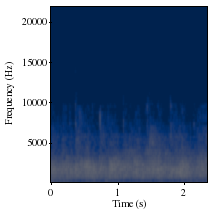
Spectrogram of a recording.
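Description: A church congregation applauds together during a sermon, a steady, moderately faint wash of many hands clapping that continues evenly throughout.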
